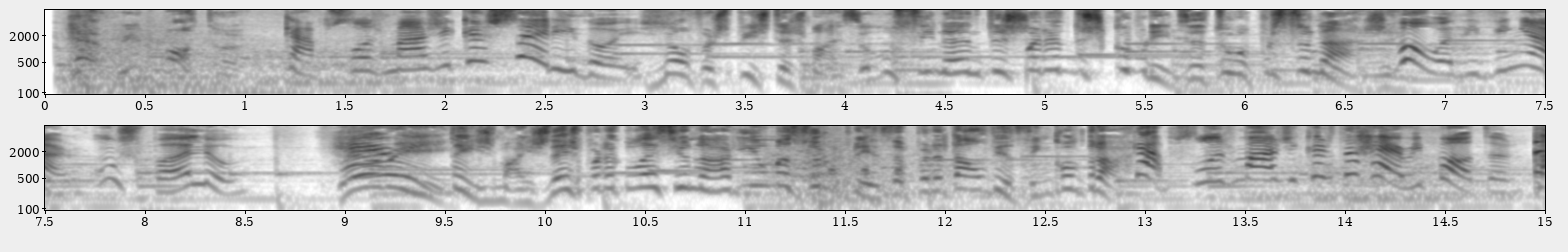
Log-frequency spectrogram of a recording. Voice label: Iberian Portuguese Commercial

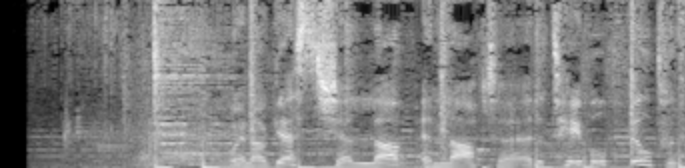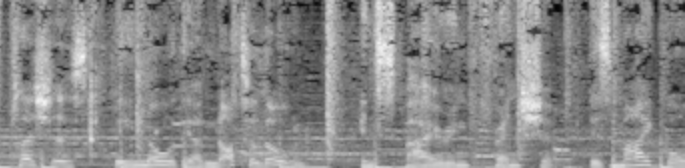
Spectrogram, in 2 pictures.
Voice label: Asian English Friendship

